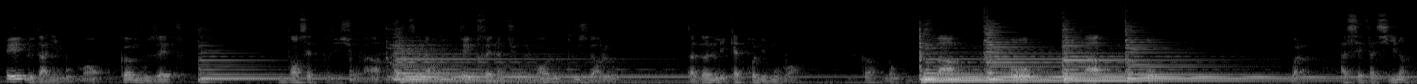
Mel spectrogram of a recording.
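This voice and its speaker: A man's voice: a bass voice, lively intonation, fairly quick. A man teaching beginners guitar step by step, patient and often checking that viewers follow. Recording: roomy room with loud guitar playing.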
